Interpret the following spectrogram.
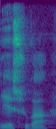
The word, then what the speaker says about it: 예수: 여호수아의 헬라식 발음이 예수입니다. 예수. 같은 이름이란 말이에요. 근데 그 여호수아와 마리아를 통해서 잉태되어지고 태어난 예수가 똑같습니까?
